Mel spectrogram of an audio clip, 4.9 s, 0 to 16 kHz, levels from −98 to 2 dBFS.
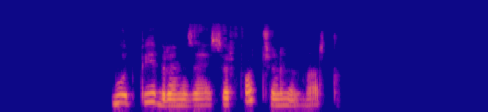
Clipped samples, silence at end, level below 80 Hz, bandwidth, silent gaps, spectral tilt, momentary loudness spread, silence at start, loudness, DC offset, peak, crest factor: under 0.1%; 1.65 s; -76 dBFS; 6.8 kHz; 1.34-1.40 s, 2.37-2.41 s, 2.57-2.63 s; -7 dB/octave; 12 LU; 1.15 s; -33 LUFS; under 0.1%; -16 dBFS; 20 dB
